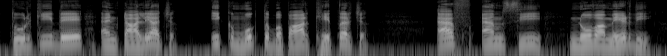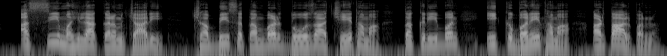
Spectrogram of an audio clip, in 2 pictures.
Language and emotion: Dogri, neutral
